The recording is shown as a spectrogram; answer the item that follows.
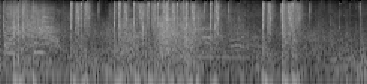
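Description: Sustained suppressing gunfire from the Rise of the Tomb Raider Baba Yaga: The Temple of the Witch DLC, dense volleys of rapid shots rattling continuously and loudly across the whole stretch, with scattered bursts standing out near the end.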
